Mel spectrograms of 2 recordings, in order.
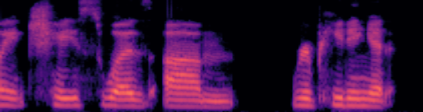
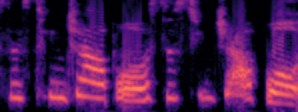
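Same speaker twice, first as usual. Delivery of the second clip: very high, excited, shrieking yell; 13 semitones higher, 3 dB louder than usual. Recalling solving a word puzzle, retelling yelling at the phone. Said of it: "I literally kept yelling at my phone".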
